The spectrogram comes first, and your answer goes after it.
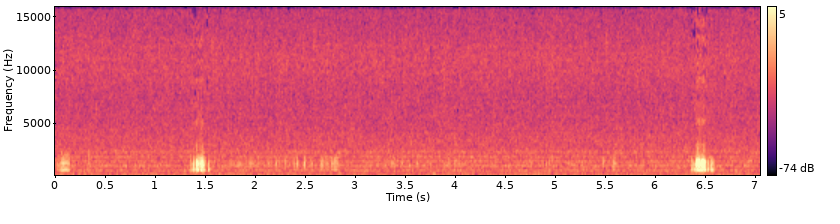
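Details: Tago's brown frog (Rana tagoi) near a gorge at the Kamo River, Itoshima, Fukuoka, Japan, in April: two brief harsh croaks about five seconds apart, quiet low hum between them.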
